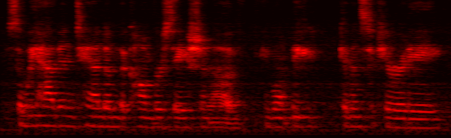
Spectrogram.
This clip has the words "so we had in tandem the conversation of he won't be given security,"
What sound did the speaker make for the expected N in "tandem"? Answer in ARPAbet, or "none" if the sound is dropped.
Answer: N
